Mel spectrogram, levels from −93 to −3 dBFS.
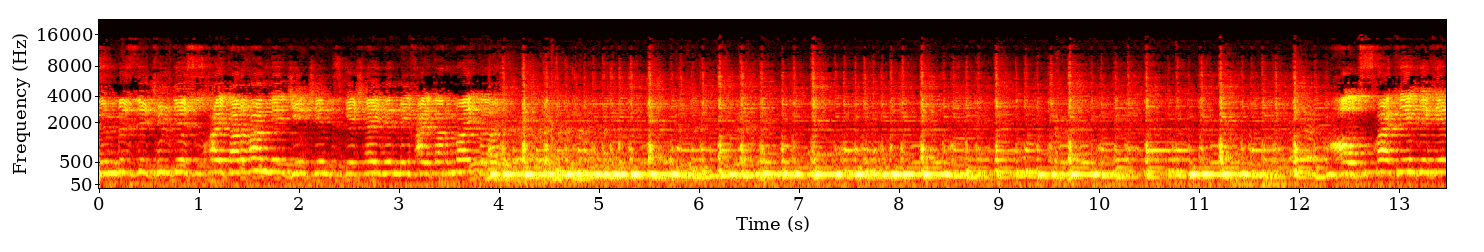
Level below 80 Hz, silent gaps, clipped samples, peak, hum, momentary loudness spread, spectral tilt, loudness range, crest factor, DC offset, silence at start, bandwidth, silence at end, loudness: -44 dBFS; none; under 0.1%; -4 dBFS; none; 8 LU; -4.5 dB/octave; 3 LU; 16 dB; under 0.1%; 0 s; 13 kHz; 0 s; -19 LUFS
